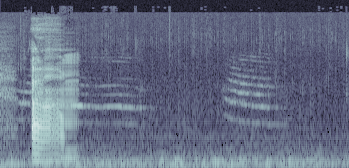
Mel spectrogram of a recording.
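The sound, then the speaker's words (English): Domestic cats meow twice, the first meow louder and sharper, the second fainter and higher, with soft low background noise between them and no talking. “I can hear your cats in the background.”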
